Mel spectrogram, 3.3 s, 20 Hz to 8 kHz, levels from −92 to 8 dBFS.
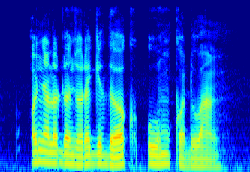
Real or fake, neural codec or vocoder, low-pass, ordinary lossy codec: fake; vocoder, 44.1 kHz, 80 mel bands, Vocos; 7.2 kHz; none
